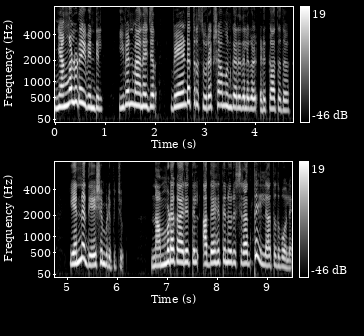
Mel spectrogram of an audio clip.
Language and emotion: Malayalam, angry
